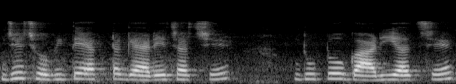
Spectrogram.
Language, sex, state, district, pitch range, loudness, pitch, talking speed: Bengali, female, West Bengal, Malda, 220-245 Hz, -16 LUFS, 235 Hz, 105 wpm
